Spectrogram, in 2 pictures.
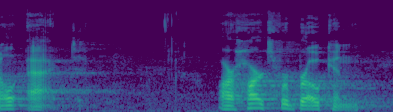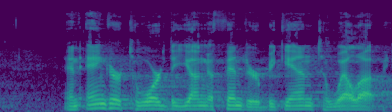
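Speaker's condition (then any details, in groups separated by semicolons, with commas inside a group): No condition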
